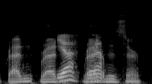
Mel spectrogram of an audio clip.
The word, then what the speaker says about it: Radziner: He began his career with the renowned design build firm Marmol Radziner. Is that pronounced properly? – Radziner. Yeah.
